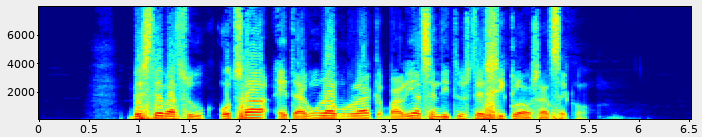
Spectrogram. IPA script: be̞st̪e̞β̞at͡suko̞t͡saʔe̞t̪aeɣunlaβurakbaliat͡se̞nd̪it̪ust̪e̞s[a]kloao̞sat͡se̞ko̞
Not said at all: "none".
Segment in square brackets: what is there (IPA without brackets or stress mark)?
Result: i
